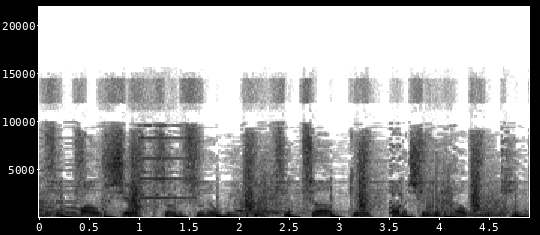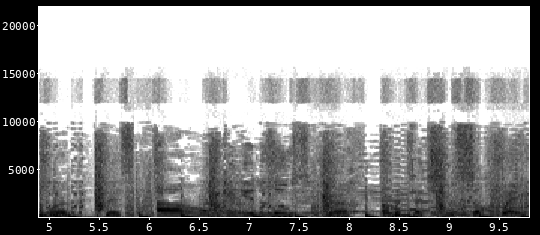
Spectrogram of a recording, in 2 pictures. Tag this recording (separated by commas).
Music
